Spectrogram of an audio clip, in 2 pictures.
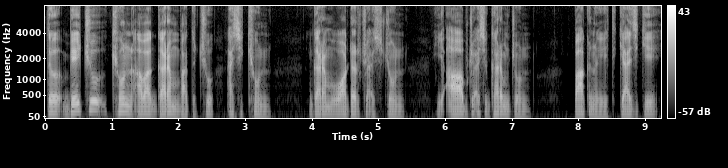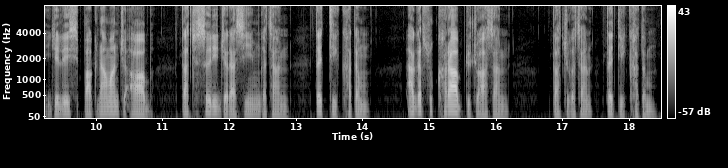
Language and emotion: Kashmiri, neutral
